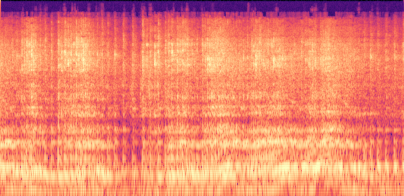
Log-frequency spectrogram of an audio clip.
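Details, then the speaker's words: Honda VF motorcycle cold start without choke: busy multi-cylinder running with throttle blips, even firing, no knocks or misses, fairly loud exhaust; sounds healthy. "God damn it sounds good it's a little bit loud though I'm going to quieten it down just a tad"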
